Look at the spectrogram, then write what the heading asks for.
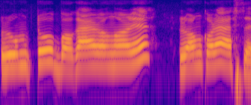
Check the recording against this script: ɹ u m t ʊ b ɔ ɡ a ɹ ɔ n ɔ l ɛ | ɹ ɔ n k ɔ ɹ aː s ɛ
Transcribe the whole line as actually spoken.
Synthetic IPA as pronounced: ɹ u m t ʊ b ɔ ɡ a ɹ ɔ ŋ ɔ ɹ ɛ | ɹ ɔ ŋ k ɔ ɹ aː s ɛ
